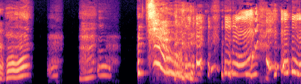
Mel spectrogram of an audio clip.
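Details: Adult man (dad) sneezing loudly while a young child giggles and laughs and asks him to do it again; a single sneeze burst.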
